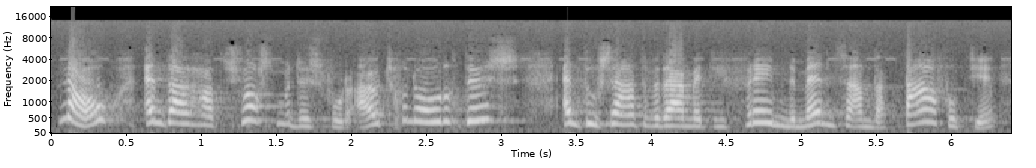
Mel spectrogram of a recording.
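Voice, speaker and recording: An actress playing a chatty, scatterbrained woman who rambles excitably on the phone in a 1960s radio comedy. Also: high-pitched, normal speed, poor audio. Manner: rambling, excitable, full of little tag questions.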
